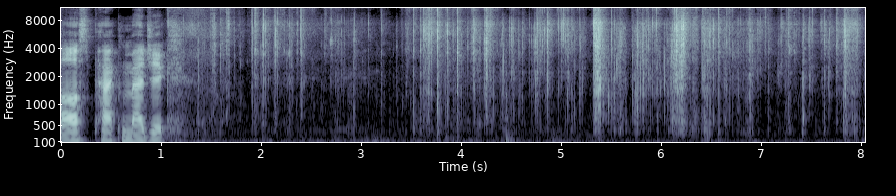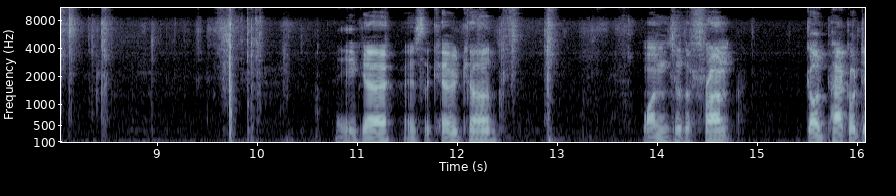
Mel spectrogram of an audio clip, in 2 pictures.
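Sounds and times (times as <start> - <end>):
foil wrapper crinkling and tearing: 1.2 - 8.6.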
